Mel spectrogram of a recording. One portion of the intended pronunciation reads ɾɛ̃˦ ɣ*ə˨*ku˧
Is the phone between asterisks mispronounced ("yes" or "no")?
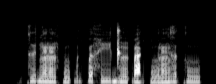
yes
